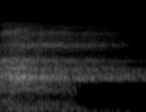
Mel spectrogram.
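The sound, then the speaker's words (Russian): A deep, airy exhale during guided heart-centred breathwork, one continuous breathy rush that starts full and thins out as it fades to silence. “Глубокий вдох через сердце и выдыхаем назад.”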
